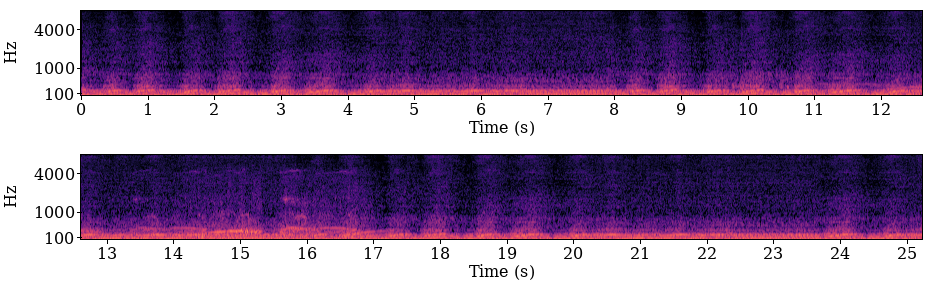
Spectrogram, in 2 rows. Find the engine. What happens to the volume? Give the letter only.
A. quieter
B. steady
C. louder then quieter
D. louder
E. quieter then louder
B.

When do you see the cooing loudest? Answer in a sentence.
The volume of the cooing peaks at 15 seconds.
